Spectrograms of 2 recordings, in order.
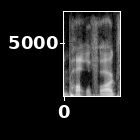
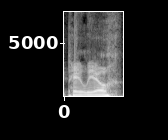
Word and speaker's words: Palafox: Am I pronouncing your last name right? I'm horrible with this. No, no worries. It's actually Palafox. Palafox. That was close. What did I say? Paleo?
